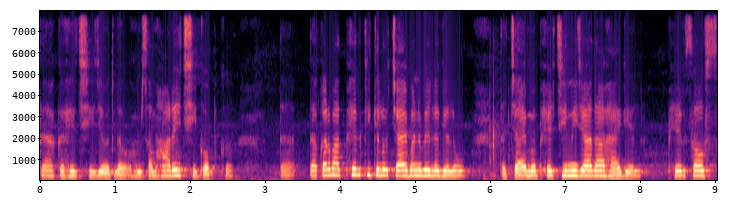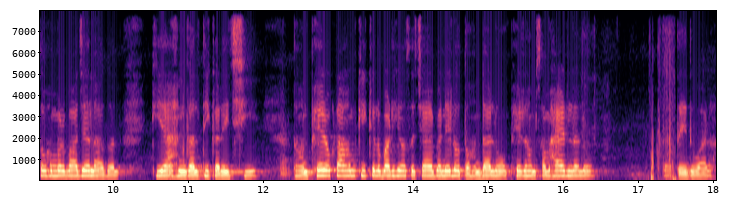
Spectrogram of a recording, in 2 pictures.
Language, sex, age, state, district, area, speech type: Maithili, female, 30-45, Bihar, Saharsa, rural, spontaneous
